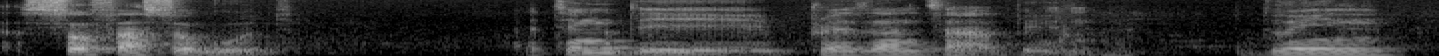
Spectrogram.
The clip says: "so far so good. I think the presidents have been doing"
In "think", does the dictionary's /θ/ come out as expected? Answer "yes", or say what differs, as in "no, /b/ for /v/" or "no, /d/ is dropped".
no, /t/ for /θ/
